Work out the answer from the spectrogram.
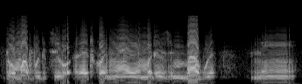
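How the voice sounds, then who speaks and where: A man's voice: sits low, fairly even intonation, quick pace, distant mic, background noise. A Zimbabwean man whose native language is Shona, presenting online news commentary and reading reports aloud.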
